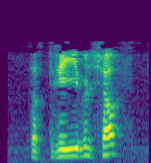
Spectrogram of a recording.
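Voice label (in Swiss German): "triiwelsaft", alsace Haut-Rhin; jus de raisin; vin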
